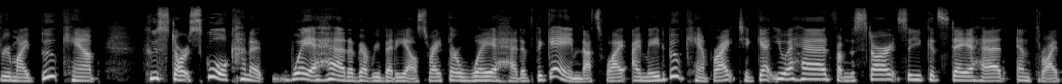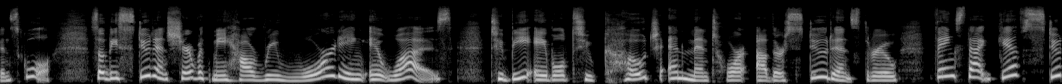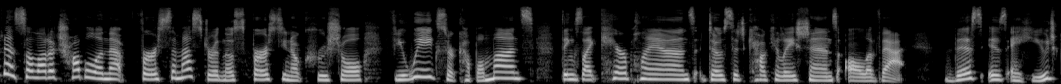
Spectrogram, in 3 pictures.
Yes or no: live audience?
no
